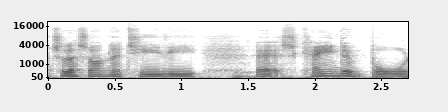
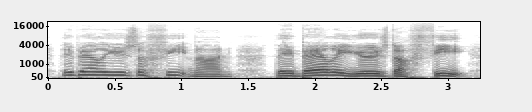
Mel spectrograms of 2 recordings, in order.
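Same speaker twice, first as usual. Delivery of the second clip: ranting; 5 semitones higher, 6 dB louder than usual. Acted. Ranting outburst against football.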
